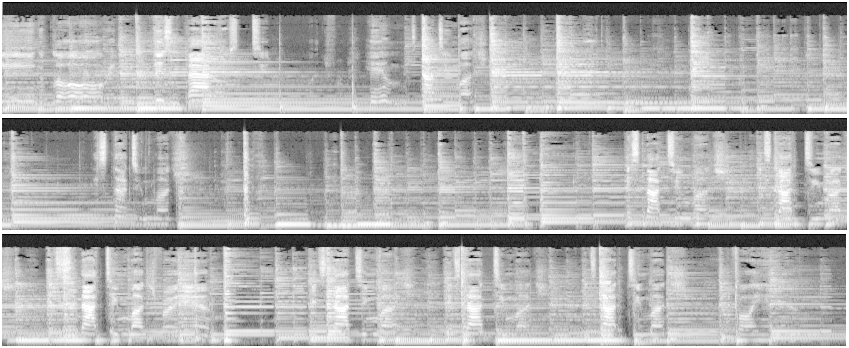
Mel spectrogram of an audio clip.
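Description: Acoustic guitar with a capo, strummed in chords that ring on between the strokes.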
